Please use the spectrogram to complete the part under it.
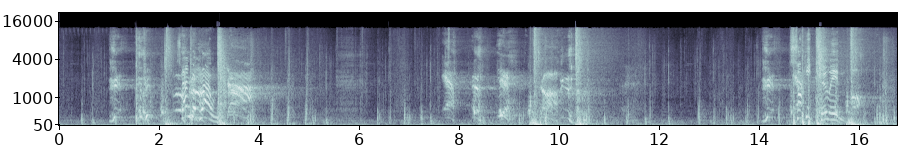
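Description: Men grunt and shout with effort while fighting.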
